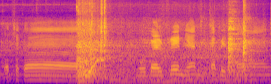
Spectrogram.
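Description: A voice singing long "ah" notes over the steady hum of a construction hoist elevator in motion, with a loud burst of noise about a second in.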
